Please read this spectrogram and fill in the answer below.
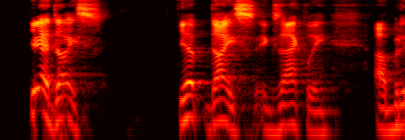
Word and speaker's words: Deiss: I pronounced it Deiss, as in rolling the dice. Yeah, Deiss. Yep, Deiss, exactly. But it's spelled Deiss. So it's pronounced Deiss, Diaz.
